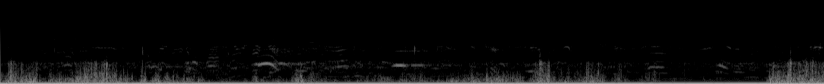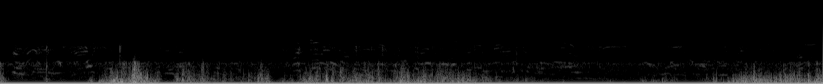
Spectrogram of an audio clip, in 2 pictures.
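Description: Young men shout to each other far off across an open outdoor pitch.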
